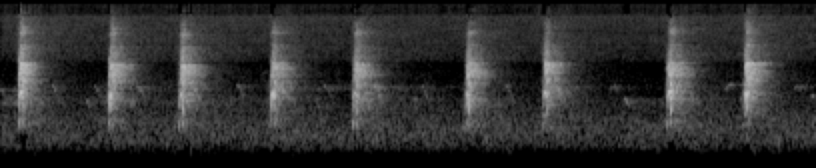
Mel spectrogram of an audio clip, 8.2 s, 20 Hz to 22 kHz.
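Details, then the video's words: Rapid series of ten abrupt, metallic 'kik' calls from a great spotted woodpecker, repeated roughly every 0.8 seconds, loud and clear over a quiet background. "Woodpecker Call"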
